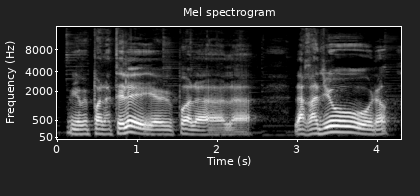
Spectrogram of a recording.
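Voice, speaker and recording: A man with a medium-pitched voice talks at a very slow pace with ordinary pitch variation while music plays in the background. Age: 80s+. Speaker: Algerian War veteran. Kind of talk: interview answer. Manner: hesitant, reflective.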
